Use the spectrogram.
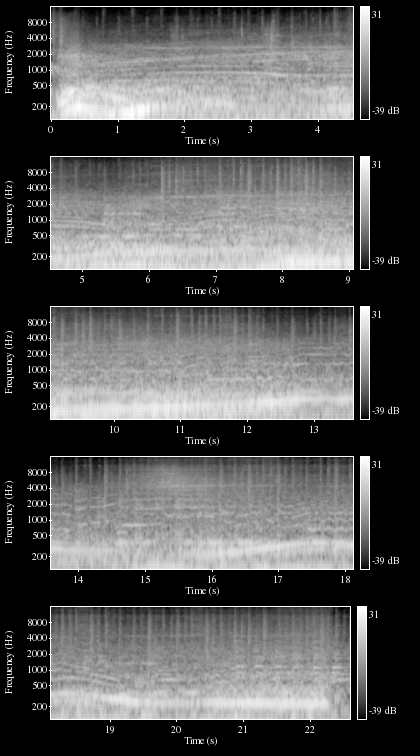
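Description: An offshore racing speedboat sets off on a kilo speed run, its engine roaring loud and close with a steady drone that rises and falls in pitch as it revs and races away.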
